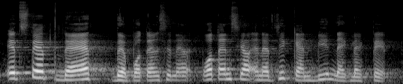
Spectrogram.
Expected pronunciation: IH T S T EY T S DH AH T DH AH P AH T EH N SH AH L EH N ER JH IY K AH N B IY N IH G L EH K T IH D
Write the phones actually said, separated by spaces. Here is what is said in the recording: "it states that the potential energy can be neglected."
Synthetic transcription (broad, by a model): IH T S T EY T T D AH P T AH P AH T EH N S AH L EH N ER JH IY K AH N B IY N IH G L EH K T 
